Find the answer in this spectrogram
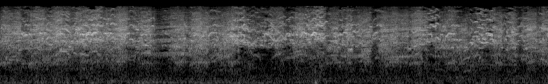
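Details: Many Australian Rainbow Lorikeets frantically feeding on warm nectar mix with a dash of honey: a continuous shrill chorus of piercing squeals and harsh chatter, steady in loudness throughout with a brief dip early on.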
